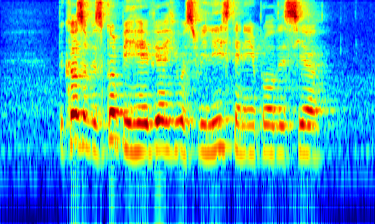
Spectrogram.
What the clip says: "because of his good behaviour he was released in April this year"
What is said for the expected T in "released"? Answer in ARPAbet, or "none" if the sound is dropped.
T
